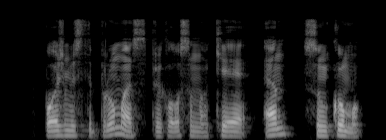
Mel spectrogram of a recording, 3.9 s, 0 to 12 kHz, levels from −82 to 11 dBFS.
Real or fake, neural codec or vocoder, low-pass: real; none; 7.2 kHz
